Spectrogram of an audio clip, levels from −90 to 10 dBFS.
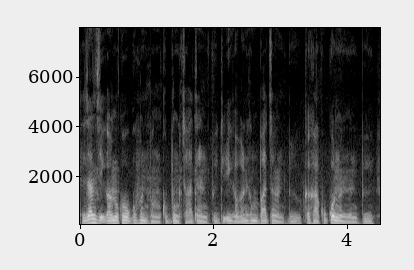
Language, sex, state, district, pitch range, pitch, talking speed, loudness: Wancho, male, Arunachal Pradesh, Longding, 100-120 Hz, 110 Hz, 280 wpm, -19 LUFS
